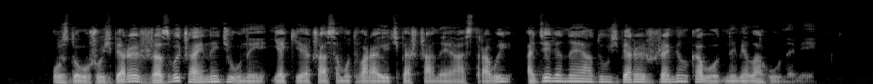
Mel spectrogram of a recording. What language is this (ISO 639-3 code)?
bel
